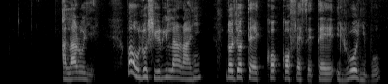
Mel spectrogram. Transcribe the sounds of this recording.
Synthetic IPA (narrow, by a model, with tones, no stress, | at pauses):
a˨la˨˦ɾo˧je˨ | ba˦o˨lo˨˦˨ʃe˧ɾi˦la˦ɾa˧j̃ĩ˦ | lɔ˦d͡ʒɔ˦tɛ˦˧kʰɔ˦kɔ˦fɛ˧˨sɛ˨tɛ˧i˨lu˨˦o˦˨j̃ĩ˨bo˨˦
